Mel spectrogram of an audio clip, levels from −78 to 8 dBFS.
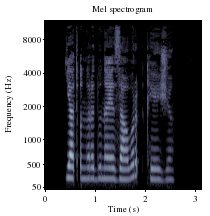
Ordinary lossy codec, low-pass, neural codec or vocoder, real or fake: MP3, 48 kbps; 10.8 kHz; none; real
